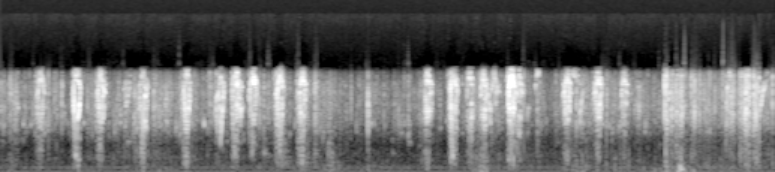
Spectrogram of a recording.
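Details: A large flock of house sparrows, about nineteen birds at a feeder in Collado Villalba, Spain, keeps up brisk, evenly spaced loud chirps, several per second, almost without pause.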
